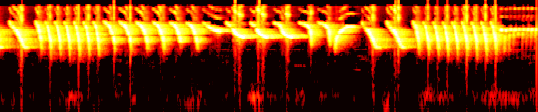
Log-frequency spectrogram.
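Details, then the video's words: Timbrado canary melodic song for training: long fast series of repeated falling chirps, slower slurred whistled notes in the middle, another rapid chirping run, and a thin sustained high note at the close. "Timbrado canary singing beautiful melodic songs for training and listening"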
